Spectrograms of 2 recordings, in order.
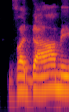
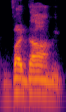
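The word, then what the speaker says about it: वदामि: what happens is that when you pronounce a v in sanskrit in when it's a conjunct consonant when it comes with some other letter it can be pronounced more like a w when it when it when it's by itself for instance vadami means i say i say vadami vadami we we we wouldn't say what army we say whereas if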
